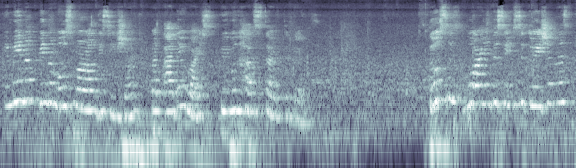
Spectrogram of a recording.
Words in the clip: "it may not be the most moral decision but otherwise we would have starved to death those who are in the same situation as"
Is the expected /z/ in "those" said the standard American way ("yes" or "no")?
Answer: no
